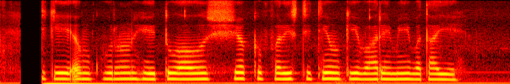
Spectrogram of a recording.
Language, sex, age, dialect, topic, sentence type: Hindi, female, 46-50, Hindustani Malvi Khadi Boli, agriculture, question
